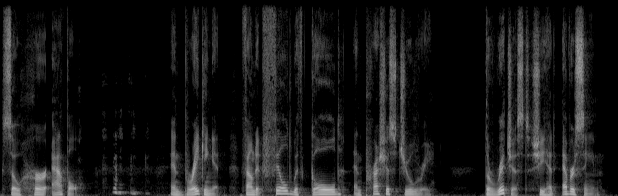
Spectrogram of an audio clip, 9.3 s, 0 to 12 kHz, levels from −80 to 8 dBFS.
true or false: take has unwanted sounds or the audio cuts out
true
